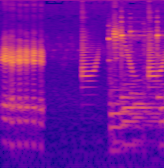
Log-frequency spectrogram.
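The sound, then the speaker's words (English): Sheep bleating in a field: a loud wavering bleat with a quick pulsing tremble, then a short higher cry and a longer, sustained bleat, with no talk over them. “No, not the sheep. He's behind the sheep.”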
